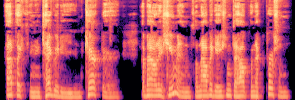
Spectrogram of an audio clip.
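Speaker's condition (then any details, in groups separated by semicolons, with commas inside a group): Deafblindness; progressive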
